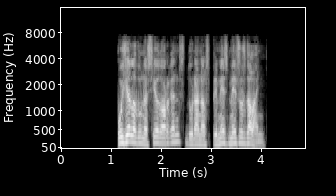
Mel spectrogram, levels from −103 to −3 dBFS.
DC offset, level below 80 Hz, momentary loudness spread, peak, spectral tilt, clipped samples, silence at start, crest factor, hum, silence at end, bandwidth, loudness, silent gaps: under 0.1%; -58 dBFS; 9 LU; -2 dBFS; -6 dB/octave; under 0.1%; 1.15 s; 18 dB; none; 0.85 s; 7.4 kHz; -18 LUFS; 2.99-3.03 s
